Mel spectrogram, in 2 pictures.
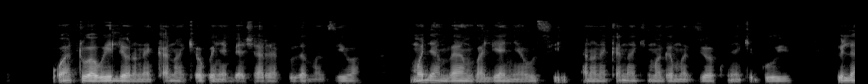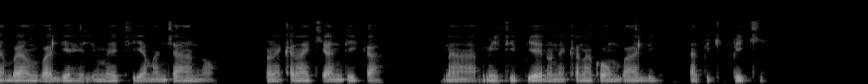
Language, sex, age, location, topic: Swahili, male, 18-24, Kisumu, agriculture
